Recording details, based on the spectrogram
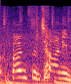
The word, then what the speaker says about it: Punxsutawney: Punxsutawney Perk.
